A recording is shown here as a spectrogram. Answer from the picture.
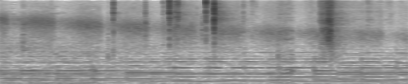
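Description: Background music playing throughout, with a few short sharp snips of scissors cutting fishing line about a second in, near the middle, and a little after three seconds in.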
